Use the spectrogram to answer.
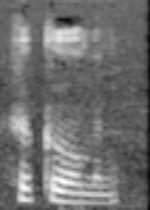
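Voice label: "gekomen", Dutch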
